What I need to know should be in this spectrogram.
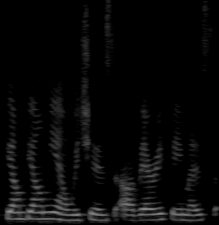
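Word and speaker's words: biangbiang mian: So this is actually pronounced as biang biang mian, which is a very famous noodle in northern China.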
